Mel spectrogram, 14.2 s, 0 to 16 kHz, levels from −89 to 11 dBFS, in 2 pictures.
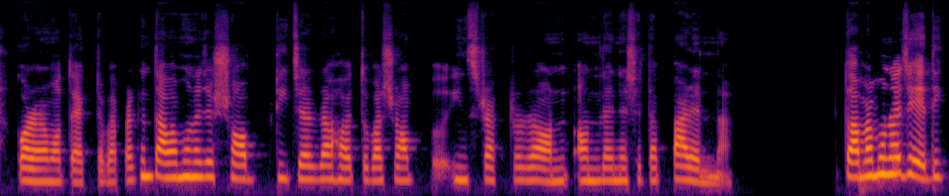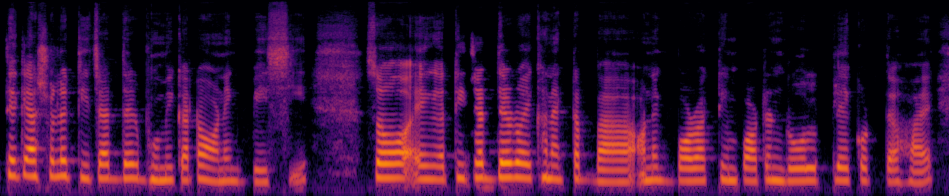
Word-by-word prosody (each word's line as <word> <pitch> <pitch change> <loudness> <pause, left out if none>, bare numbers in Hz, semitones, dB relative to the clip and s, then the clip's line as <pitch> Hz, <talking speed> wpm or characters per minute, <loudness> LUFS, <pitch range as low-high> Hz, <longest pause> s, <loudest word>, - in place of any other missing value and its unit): করার 195 -2 +5
মতো 190 0 -4
একটা - - -11
ব্যাপার। 185 +3 -4
কিন্তু 270 0 +3
আমার 250 0 +5
মনে 260 0 +5
হয় 260 - 0
যে - - -5
সব 230 -2 +3 0.2
টিচাররা 225 -1 -1
হয়তো 210 0 -2
বা 205 - +2
সব 205 -1 0 0.2
অ - - -12
ইন্সট্রাক্টররা 210 0 -4
অন 190 - -4 0.2
অনলাইনেে 205 0 -2
সেটা 205 -1 -6 0.2
পারেন 210 -3 +2
না। - - -10 0.9
তো - - +5
আমার 275 +1 +7
মনে 300 0 +8
হয় 305 0 +5
যে - - +6
এদিক 255 +2 -6
থেকে 280 0 +1
আসলে 270 0 -1
টিচারদের 235 0 -1
ভূমিকাটা 210 +1 -2
অনেক 195 +1 -6
বেশি। 185 0 -9 0.6
সো 250 - +5 0.3
এ - - -1 0.2
টিচারদেরও 245 +1 +3
এখানে 245 0 -3
একটা 230 +1 -4
বা 190 -1 +2 0.2
অনেক 210 +1 -3
বড় 200 0 +2
একটা 200 +2 -13
ইম্পোর্টেন্ট 205 0 -2
রোল 200 +1 0
প্লে 210 -1 -3
করতে 200 -1 -7
হয়। 175 0 -4
215 Hz, 200 wpm, -22 LUFS, 200-245 Hz, 0.9 s, মনে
